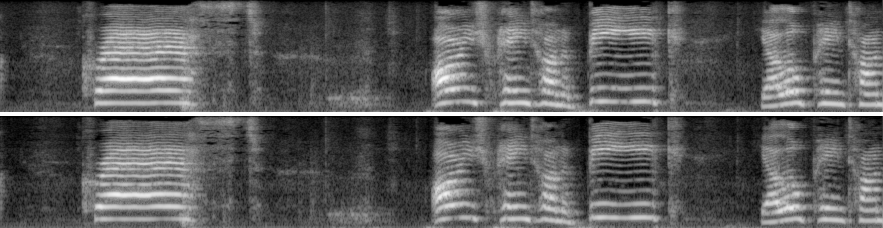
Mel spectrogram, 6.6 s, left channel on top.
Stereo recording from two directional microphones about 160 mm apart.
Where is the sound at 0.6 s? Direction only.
55° right (ahead or behind).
